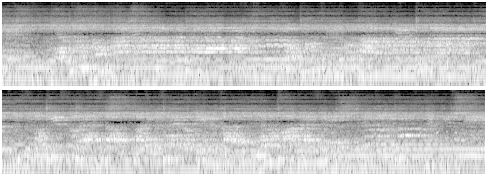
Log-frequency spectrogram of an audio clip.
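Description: Mixed choir of women's and men's voices singing a gospel song together.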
